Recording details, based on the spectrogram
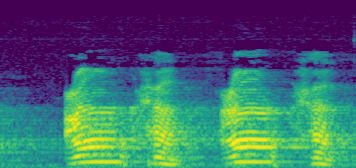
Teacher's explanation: Bukan ha, bukan kha, tapi ya. Jadi dirasakan dari tengah tenggorokan.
